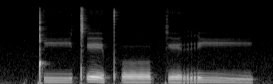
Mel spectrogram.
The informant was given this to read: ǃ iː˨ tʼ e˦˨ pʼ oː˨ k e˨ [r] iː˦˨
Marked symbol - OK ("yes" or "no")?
yes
